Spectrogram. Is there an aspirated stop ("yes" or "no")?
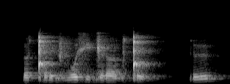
yes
